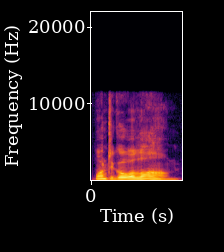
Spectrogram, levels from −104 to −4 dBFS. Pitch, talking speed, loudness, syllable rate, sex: 150 Hz, 265 wpm, -14 LUFS, 5.8 syllables/s, male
